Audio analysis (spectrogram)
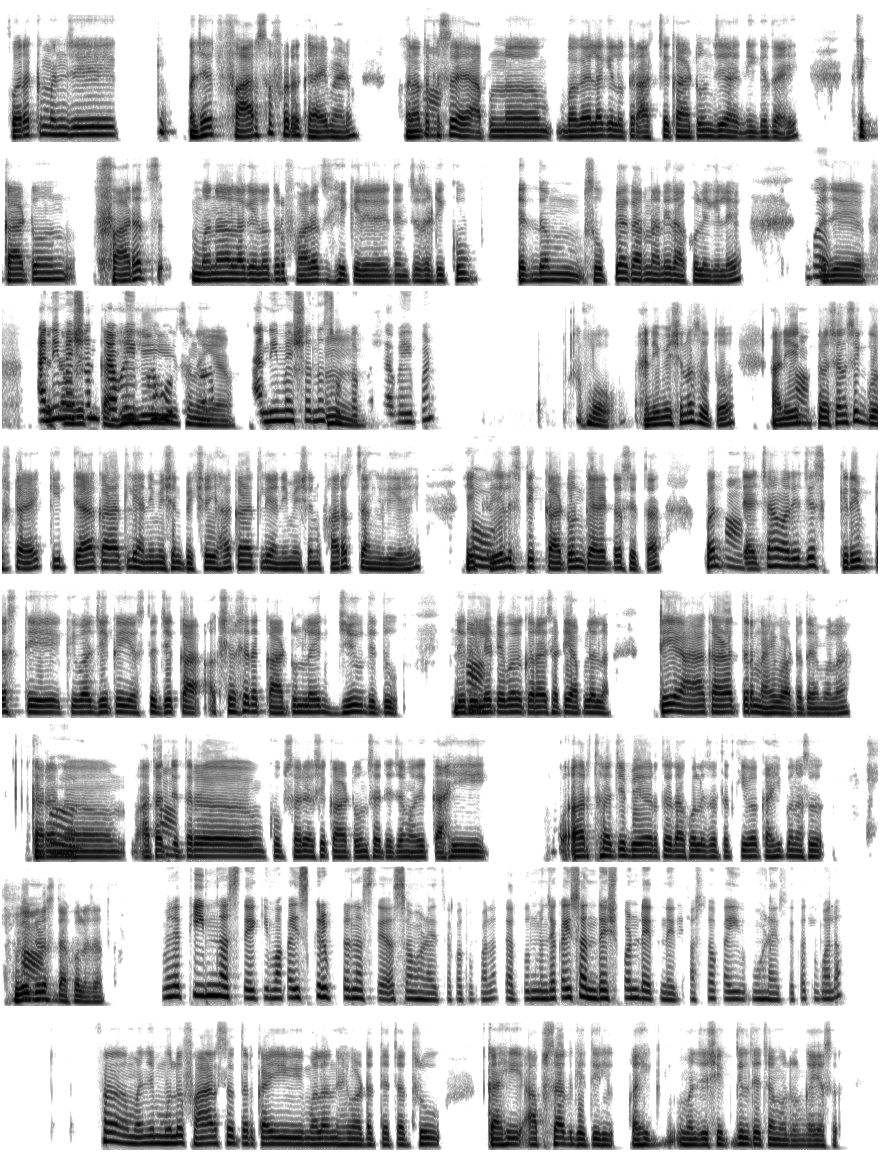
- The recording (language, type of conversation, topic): Marathi, podcast, लहानपणी तुमचा आवडता कार्टून कोणता होता?
- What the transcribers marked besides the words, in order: in English: "ॲनिमेशन"; tapping; in English: "ॲनिमेशनच"; in English: "ॲनिमेशन"; in English: "ॲनिमेशन"; in English: "रिअलिस्टिक"; in English: "कॅरेक्टर्स"; in English: "स्क्रिप्ट"; in English: "रिलेटेबल"; other background noise; in English: "थीम"; in English: "स्क्रिप्ट"; in English: "थ्रू"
